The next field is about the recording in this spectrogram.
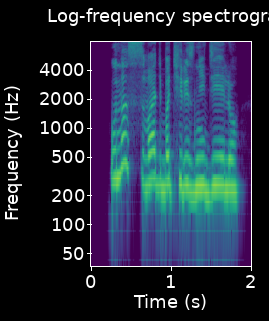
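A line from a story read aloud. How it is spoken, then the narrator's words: Joyful. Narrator (Russian): радостно поделилась она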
